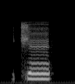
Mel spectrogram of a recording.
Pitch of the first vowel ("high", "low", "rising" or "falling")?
high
